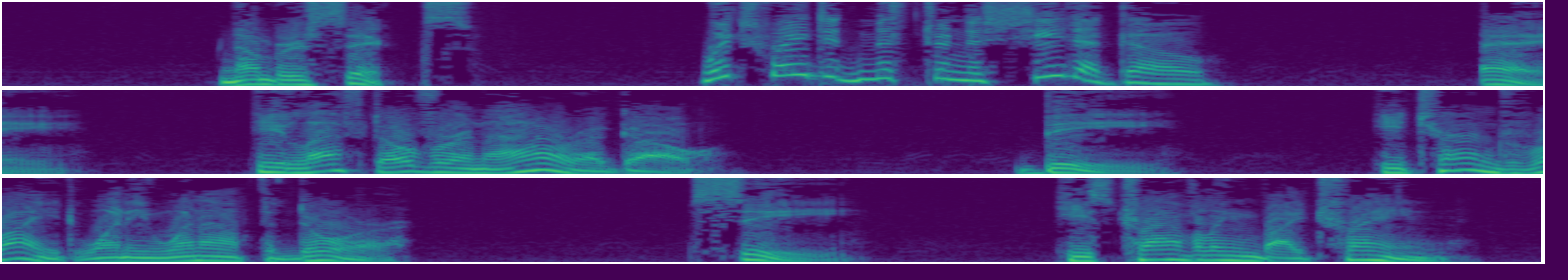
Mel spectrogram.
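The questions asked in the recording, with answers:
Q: Which way did Mr. Nishida go?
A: B: He turned right when he went out the door.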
